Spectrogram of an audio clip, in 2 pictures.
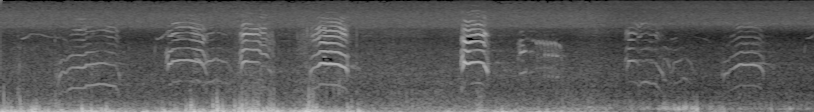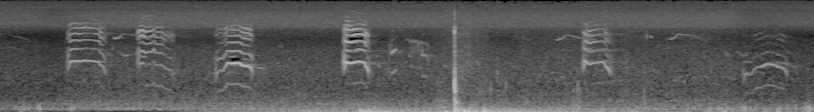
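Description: Birds calling over open water: many short calls that rise and fall in pitch, coming in quick runs, with wind buffeting the microphone loudest early on and again in the last few seconds. A single sharp click cuts in about two-thirds of the way through.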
